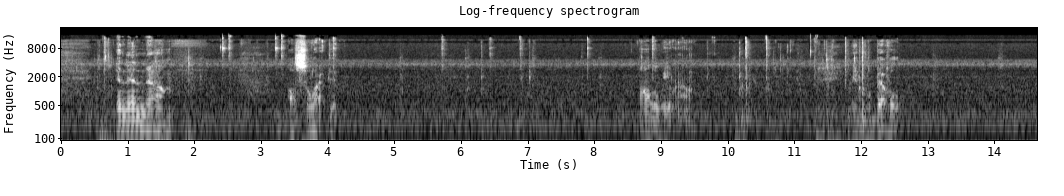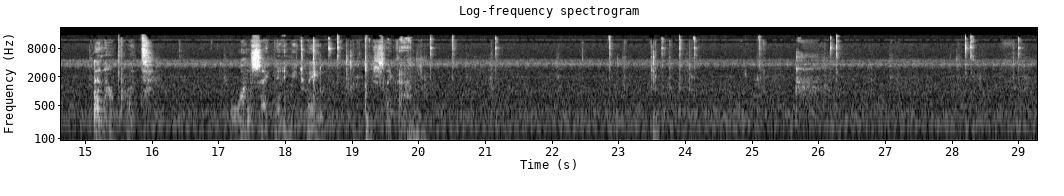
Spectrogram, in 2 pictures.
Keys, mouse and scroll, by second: 0.6 alt+a, 1.4 2, 2.4 alt+shift+click, 3.7-4.1 scroll down 2, 4.1 middle click, 5.8 scroll down 3, 6.3 scroll up 1, 6.4 middle click, 7.0-7.9 scroll down 2, 7.9 middle click, 9.2-10.1 scroll up 6, 10.3 shift+middle click, 11.5 ctrl+b, 19.2 Tab, 19.4-19.9 scroll down 3, 19.9 alt+a, 20.2 middle click, 20.7-21.2 scroll down 3, 21.2 middle click, 23.0 scroll up 1, 23.2 scroll down 2, 23.4 scroll up 1, 23.6 shift+middle click, 24.1 middle click, 29.0 middle click.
